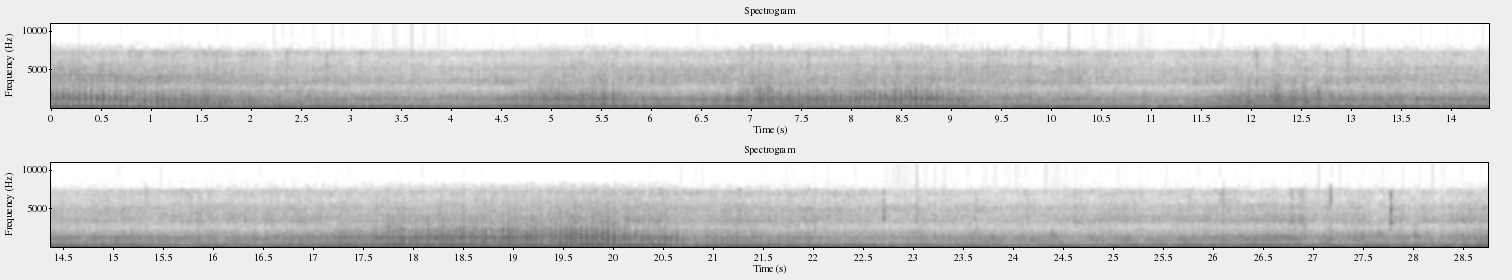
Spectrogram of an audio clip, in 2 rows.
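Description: Yamaha YBR 250's single-cylinder engine running under way, its pitch rising and falling repeatedly as the rider accelerates and eases off.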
